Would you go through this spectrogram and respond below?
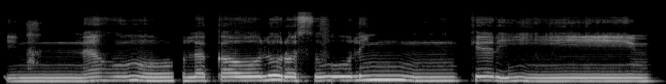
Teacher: রসুলিন একটু টান বেশি হবে, আর ইন্নাহু টান একটু বেশি হবে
